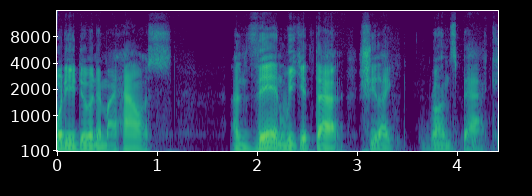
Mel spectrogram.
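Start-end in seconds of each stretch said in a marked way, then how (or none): none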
